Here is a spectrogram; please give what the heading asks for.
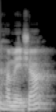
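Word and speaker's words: hymn: इसी तरह हिम है, एम के बाद एन है तो ये क्या हो जाएगा, एन साइलेंट हो जाएगा।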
